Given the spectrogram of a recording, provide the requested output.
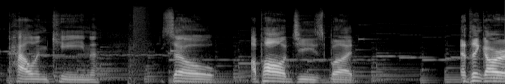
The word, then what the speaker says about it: Palanquin: It's pronounced Palanquin, not Palakine.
